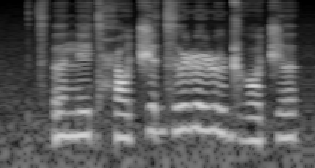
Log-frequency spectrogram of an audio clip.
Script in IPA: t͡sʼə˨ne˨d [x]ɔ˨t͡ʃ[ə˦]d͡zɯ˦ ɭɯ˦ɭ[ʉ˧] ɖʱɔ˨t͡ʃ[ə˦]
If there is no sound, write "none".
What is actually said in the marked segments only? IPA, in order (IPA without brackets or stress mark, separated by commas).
ħ, ə˦, ʉ˧, ə˦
